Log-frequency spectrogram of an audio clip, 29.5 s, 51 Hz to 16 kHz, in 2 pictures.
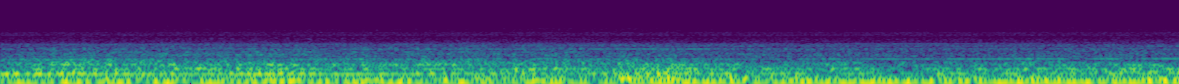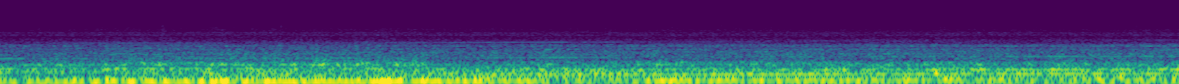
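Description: Interior running noise of a Pesa Link class 632 diesel multiple unit under way: a steady low rumble from the engine and the wheels on the track, with faint tones that drift slightly in pitch.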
